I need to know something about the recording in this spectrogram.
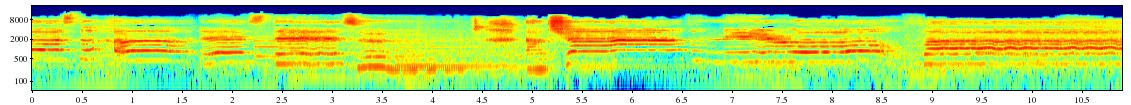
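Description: A young woman singing a solo church song into a handheld microphone, holding long notes with vibrato and breathing between phrases.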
